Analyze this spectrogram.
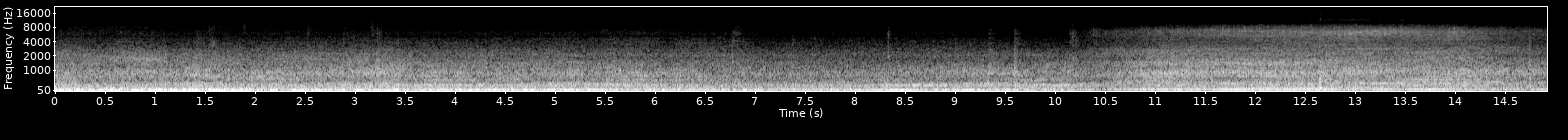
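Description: Steady outdoor street ambience: a continuous rumble of vehicle traffic.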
